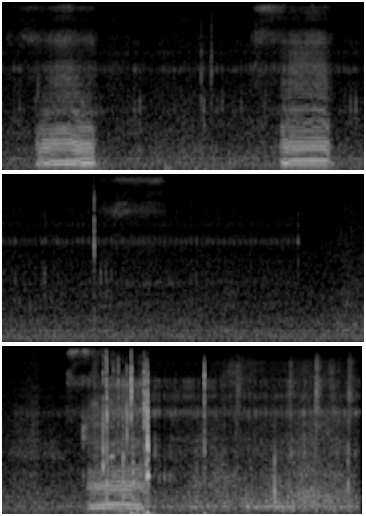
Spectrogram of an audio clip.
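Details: French Bulldog Amora asleep and snoring. Deep, rhythmic rattling snores come roughly every three seconds, then a louder, ragged one. Faint clicks and light rustling sound in the background.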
